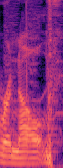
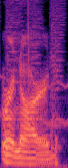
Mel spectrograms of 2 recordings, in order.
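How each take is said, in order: First: The second consonant is an L sound. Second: The second consonant is an R sound. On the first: The speaker calls it wrong. "It's not Renald" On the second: The speaker calls it right. "Renard. Thanks. Keeping me honest"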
